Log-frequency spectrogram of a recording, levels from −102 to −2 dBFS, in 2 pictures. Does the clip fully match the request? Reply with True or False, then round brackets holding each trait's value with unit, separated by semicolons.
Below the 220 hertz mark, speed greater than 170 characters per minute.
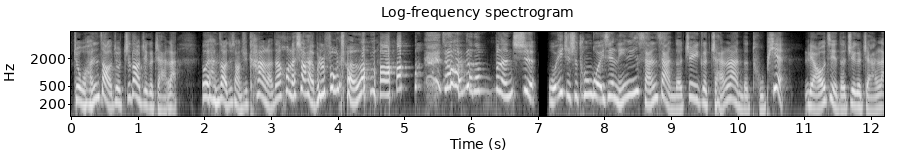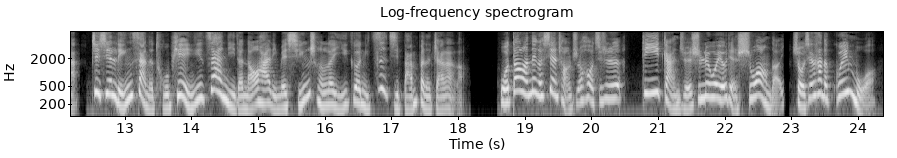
False (265 Hz; 305 characters per minute)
